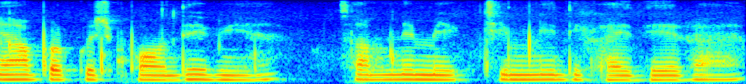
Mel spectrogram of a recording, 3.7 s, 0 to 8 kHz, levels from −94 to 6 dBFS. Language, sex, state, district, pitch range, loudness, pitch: Hindi, female, Bihar, Vaishali, 160-170 Hz, -20 LUFS, 165 Hz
